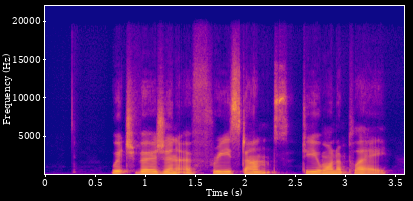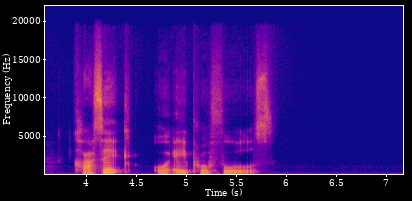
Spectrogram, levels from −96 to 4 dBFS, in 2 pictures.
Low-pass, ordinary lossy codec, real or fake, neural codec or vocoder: 19.8 kHz; none; fake; autoencoder, 48 kHz, 128 numbers a frame, DAC-VAE, trained on Japanese speech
